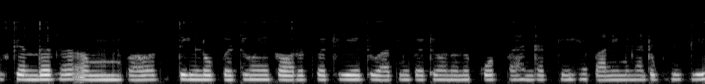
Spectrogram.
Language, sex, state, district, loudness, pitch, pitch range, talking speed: Hindi, female, Chhattisgarh, Bilaspur, -18 LUFS, 215 Hz, 215-220 Hz, 245 wpm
